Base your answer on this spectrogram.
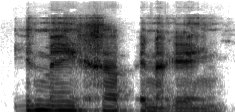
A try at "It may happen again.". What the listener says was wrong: Yes, that is very good.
